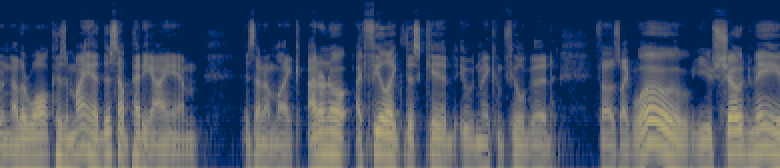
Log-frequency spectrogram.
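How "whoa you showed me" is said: higher, louder feigned amazement; mock impressed. Climber humouring a six-year-old boy, mock impressed. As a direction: put on a wowed reaction.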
